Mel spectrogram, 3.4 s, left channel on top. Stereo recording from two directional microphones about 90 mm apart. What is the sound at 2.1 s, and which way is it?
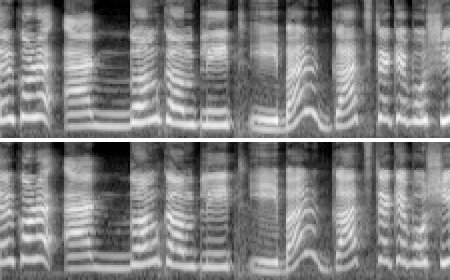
A woman's voice, 25° left (ahead or behind).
